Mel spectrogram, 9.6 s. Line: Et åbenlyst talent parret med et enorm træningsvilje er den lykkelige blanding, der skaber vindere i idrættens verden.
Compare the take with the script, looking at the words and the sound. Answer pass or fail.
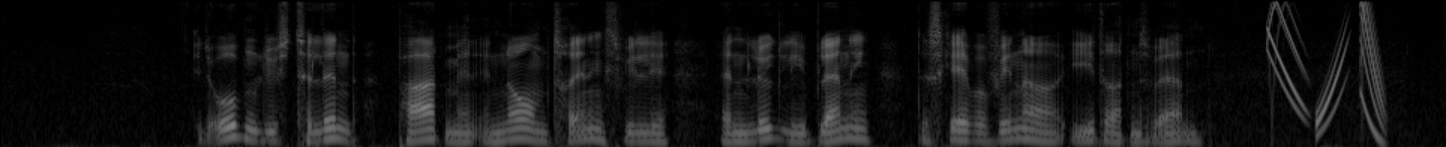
fail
